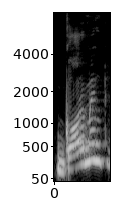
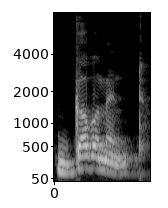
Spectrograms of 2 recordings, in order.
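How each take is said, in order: First: "गवर्नमेंट" squeezed into gor-ment; mispronounced government. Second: "गवर्नमेंट" as guh-vuh-ment, low; correct government. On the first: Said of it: "गवर्नमेंट नहीं". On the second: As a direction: say "गवर्नमेंट" in three syllables. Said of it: "क्या कहना है?". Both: Shown as a demonstration.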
